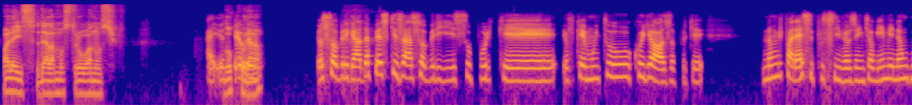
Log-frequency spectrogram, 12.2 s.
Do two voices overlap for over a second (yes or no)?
no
